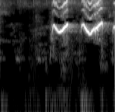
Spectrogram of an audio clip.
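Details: Green leafbird, a caged bird's song used to prompt another caged bird to sing: three loud, clear whistled notes, each bending up and down, in just over half a second.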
